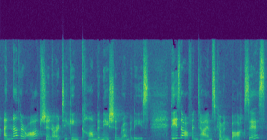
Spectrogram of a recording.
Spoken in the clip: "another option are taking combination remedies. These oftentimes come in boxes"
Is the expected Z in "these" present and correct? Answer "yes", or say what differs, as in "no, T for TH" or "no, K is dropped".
yes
